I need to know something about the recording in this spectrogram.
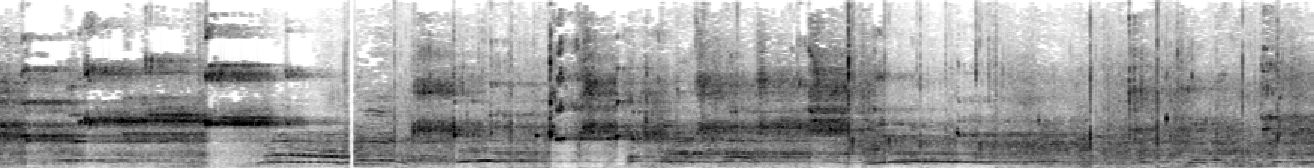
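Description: Live gym sound of a basketball game: a basketball bouncing on a wooden gym floor, with players' and onlookers' voices echoing in the hall. The sound breaks off briefly at cuts between clips, most sharply about two seconds in.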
